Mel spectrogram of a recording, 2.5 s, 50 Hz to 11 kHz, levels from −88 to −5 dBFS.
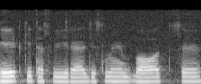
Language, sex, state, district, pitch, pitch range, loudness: Hindi, male, Delhi, New Delhi, 130 Hz, 130-135 Hz, -18 LUFS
